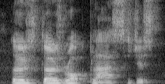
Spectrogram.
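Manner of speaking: ordinary talk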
